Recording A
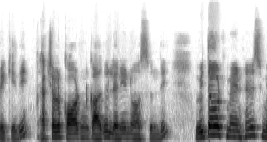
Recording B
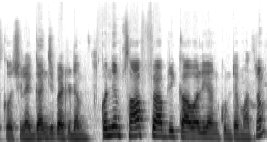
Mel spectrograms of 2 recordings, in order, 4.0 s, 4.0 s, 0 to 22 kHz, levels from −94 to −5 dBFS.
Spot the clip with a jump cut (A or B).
B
